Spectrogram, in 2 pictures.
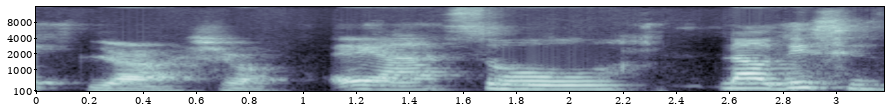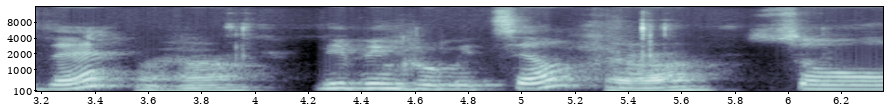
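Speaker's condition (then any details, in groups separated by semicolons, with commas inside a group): No condition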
